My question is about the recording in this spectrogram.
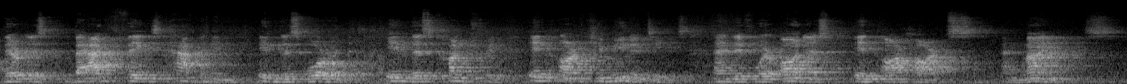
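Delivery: usual speaking voice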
